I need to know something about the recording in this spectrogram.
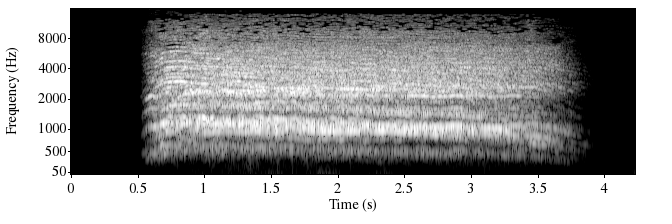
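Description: A group of children cheering together, starting about half a second in and lasting about three seconds before fading out.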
